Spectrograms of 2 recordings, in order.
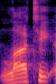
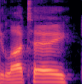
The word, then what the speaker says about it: Lotte: And then the LPGA event, he pronounce it latte, L-O-T-T-E, latte.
